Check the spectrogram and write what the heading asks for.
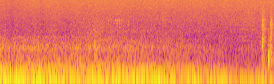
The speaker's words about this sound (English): I'm not going to do a power brake. I'm just going to lift and hit the throttle. And I'm going to late brake. Here's a late brake.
